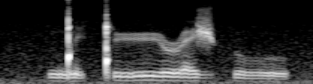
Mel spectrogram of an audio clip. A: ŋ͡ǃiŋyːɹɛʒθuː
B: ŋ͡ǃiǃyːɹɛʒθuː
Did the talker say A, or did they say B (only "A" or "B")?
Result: B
